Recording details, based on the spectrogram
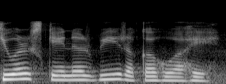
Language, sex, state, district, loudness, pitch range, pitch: Hindi, female, Arunachal Pradesh, Papum Pare, -15 LUFS, 185-230 Hz, 205 Hz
